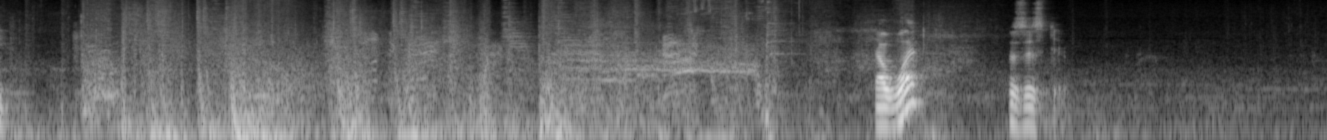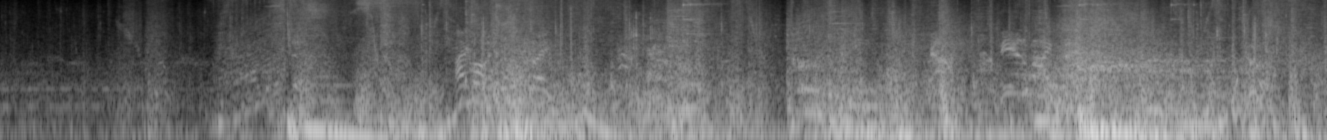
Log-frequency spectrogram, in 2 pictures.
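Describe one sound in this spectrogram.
Fighting sounds with clashing blows and magical blasts play in bursts.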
